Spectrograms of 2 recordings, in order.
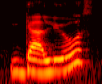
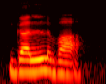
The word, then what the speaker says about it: Galois: Now, how do you pronounce this? This is not Galios, but it is Galois, right?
